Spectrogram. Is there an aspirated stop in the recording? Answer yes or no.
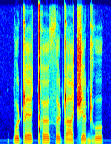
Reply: yes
